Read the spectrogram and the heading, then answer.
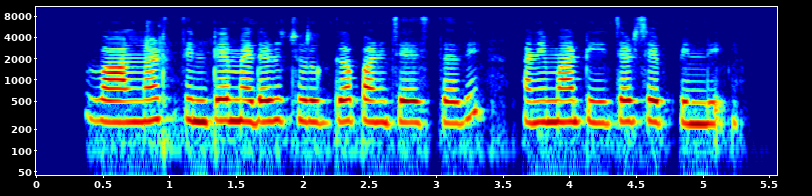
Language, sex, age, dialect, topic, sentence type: Telugu, female, 18-24, Telangana, agriculture, statement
